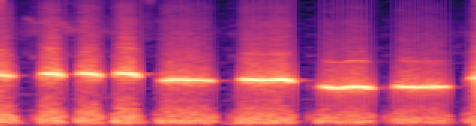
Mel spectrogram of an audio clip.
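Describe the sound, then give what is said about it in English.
A person whistles the melody of a pop song: a clear, pure tune of about eight notes, the first few short and quick, then longer held tones that step gradually lower in pitch, with no talking. “You may recognize them from the whistle song. It goes something like...”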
